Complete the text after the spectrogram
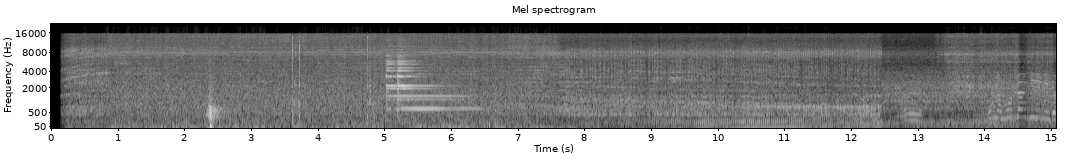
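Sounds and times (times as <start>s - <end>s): dull thud: 2.3s - 2.8s
light clicks: 3.6s - 3.8s
metal object ringing: 5.0s - 6.7s.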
